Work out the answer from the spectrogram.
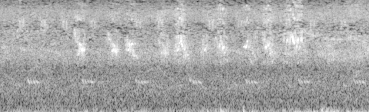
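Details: Birds chirping at sunrise in Dharamshala: a steady series of short high chirps about twice a second, with soft lower notes repeating beneath and a low rumble of outdoor noise.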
